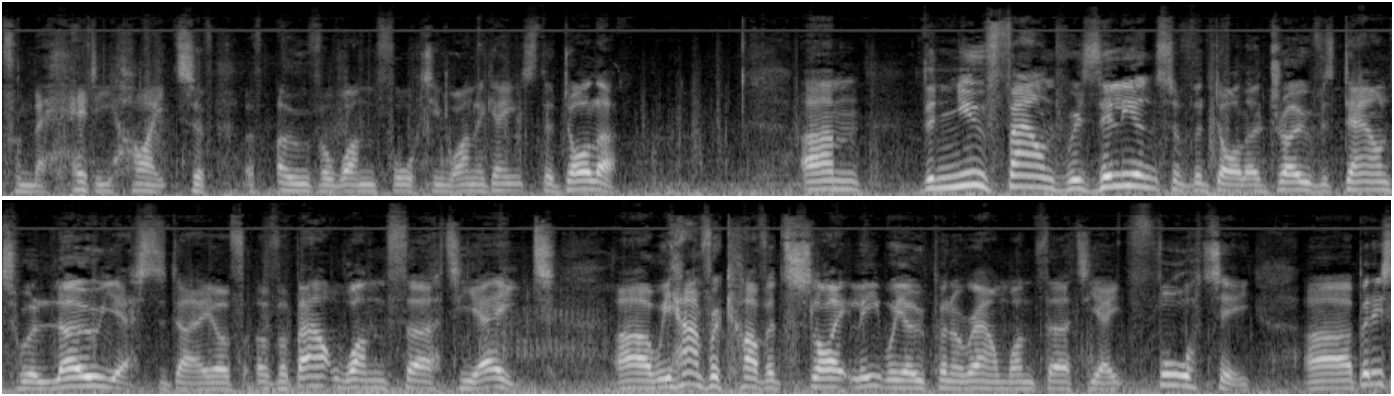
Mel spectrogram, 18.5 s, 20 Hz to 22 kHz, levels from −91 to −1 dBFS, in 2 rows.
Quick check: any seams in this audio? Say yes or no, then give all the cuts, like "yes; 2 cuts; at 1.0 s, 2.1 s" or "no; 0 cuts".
no; 0 cuts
